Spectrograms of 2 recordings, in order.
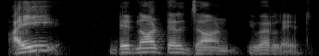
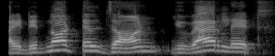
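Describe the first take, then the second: First: The stress falls on the word I. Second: The stress falls on the word you. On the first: Someone else told. "That means that I didn't say, somebody else told" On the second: Someone other than the listener was late. "That means that you you were not late, you are also late"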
